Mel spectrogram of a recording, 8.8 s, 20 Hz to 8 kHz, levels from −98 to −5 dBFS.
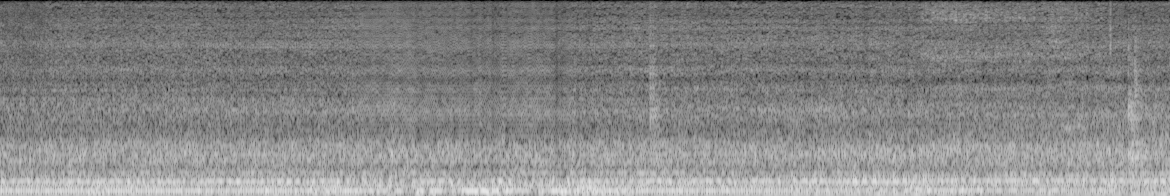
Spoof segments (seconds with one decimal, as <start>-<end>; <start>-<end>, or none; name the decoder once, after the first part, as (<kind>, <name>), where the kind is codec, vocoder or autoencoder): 2.7-4.3 (vocoder, Vocos)

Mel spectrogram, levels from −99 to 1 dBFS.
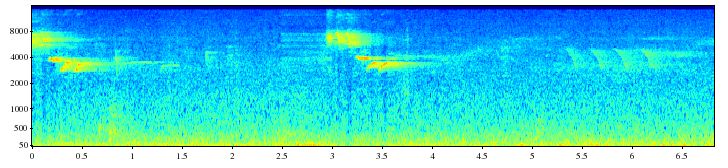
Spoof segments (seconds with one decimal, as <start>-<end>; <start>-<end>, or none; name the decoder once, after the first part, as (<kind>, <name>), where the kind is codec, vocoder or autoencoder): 2.5-3.0 (codec, DAC)

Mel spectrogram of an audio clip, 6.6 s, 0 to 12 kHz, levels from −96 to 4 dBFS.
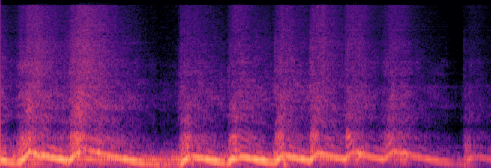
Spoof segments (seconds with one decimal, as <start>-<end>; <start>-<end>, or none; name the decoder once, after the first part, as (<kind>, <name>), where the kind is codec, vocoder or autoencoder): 0.0-0.9 (codec, SNAC); 3.0-3.5; 4.6-6.6

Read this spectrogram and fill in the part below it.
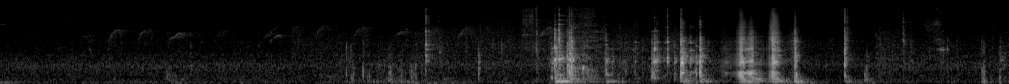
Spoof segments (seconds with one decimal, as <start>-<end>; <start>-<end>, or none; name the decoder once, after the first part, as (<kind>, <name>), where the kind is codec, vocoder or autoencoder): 7.2-7.8 (vocoder, BigVGAN v2)

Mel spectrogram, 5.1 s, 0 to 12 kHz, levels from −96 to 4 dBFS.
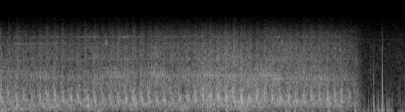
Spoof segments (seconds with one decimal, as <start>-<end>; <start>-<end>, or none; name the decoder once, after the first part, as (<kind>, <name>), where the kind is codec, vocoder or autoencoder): none

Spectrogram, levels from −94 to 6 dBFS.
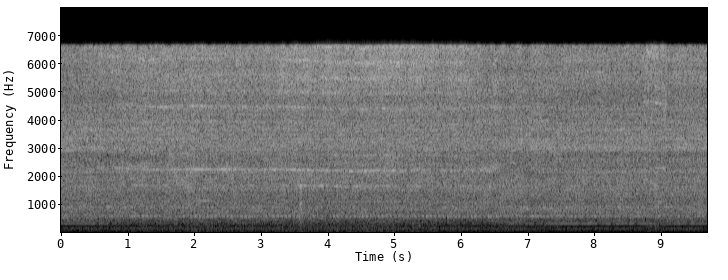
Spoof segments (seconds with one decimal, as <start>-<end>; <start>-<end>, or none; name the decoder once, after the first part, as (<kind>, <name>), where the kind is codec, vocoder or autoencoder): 6.3-7.5 (codec, SNAC)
